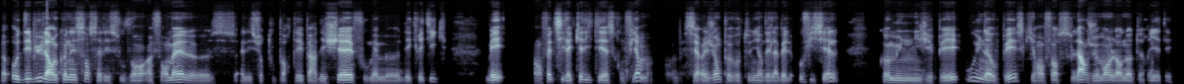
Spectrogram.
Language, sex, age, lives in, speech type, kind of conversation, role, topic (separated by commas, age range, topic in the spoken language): French, male, 55-59, France, read, expert-assistant, expert, Pourquoi la façon d’élever les animaux varie-t-elle autant selon les pays et les traditions ?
